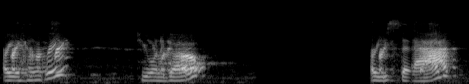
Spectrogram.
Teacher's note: and what they mean so first let's talk about the patterns there is rising intonation where your pitch goes up Pitch is the tone of voice the frequency of your voice so it goes up · So we start low and we go up.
